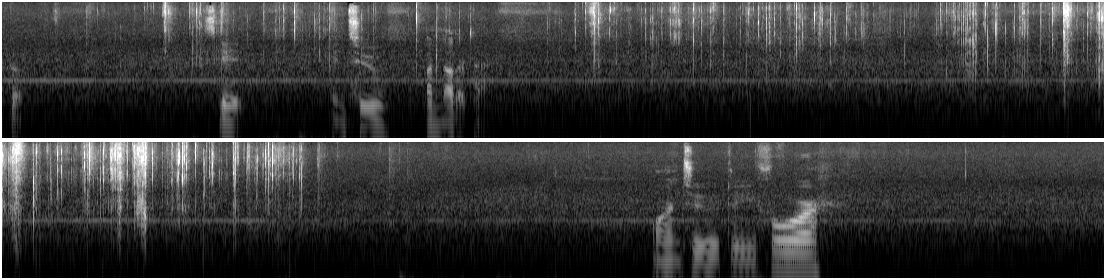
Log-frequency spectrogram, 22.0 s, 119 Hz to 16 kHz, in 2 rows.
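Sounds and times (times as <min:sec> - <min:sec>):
foil wrapper tearing and crinkling: 0:00.8 - 0:04.8, 0:05.4 - 0:14.4.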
